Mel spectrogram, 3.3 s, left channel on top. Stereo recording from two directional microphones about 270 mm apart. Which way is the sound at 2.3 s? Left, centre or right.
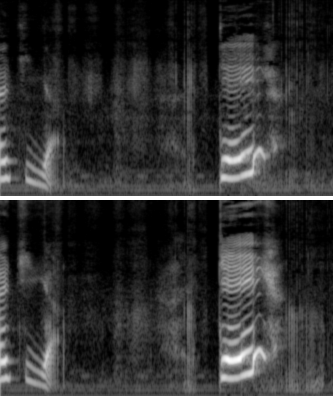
Right.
